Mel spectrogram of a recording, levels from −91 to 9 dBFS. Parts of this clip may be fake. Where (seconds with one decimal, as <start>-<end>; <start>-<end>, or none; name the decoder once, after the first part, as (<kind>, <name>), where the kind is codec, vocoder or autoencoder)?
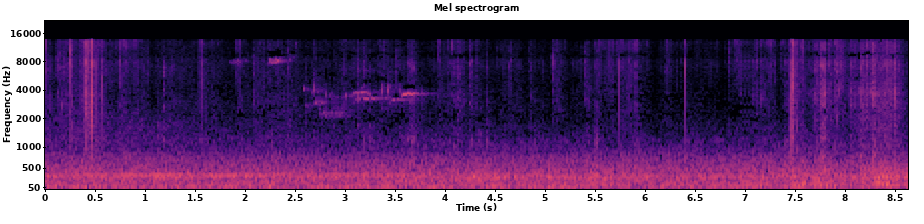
none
